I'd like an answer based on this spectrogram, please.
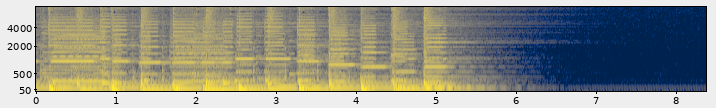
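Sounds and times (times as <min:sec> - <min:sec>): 
Christmas song: 0:00.0 - 0:06.2.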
